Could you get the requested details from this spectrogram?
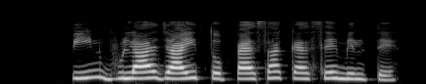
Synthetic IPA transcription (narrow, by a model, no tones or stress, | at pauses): piːnbʱʊlad͡ʒaːit̪opɛːsakɛːsemɪlt̪eː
